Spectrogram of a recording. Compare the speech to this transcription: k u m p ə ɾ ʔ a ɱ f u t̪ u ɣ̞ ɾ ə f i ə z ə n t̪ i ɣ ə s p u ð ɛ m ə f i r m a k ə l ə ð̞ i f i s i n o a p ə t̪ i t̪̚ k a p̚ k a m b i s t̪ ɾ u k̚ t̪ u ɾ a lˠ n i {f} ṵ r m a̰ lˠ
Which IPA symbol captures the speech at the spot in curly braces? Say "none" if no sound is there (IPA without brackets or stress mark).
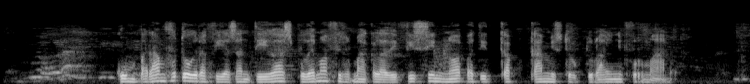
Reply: f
